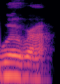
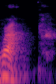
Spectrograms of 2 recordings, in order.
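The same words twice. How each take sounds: First: The word begins with a W sound. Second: The word begins with no W sound. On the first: The speaker calls it wrong. "we're not saying wrap" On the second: The speaker calls it right. "we're saying wrap"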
